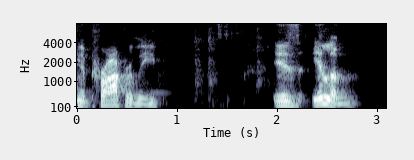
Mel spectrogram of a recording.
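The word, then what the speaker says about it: ylem: The word of the week from Andy, I believe I'm pronouncing it properly, is Ilum. It's spelled Y-L-E-M, but I believe it's pronounced, or actually Ilum.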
